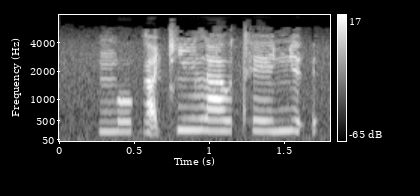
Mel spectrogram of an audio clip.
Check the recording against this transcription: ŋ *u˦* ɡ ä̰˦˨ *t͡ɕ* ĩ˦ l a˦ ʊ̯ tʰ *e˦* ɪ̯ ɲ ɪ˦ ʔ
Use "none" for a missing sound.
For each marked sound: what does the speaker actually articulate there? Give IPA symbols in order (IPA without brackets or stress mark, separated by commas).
o˦, t͡ɕ, e˦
